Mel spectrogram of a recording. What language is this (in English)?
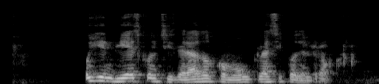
Spanish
